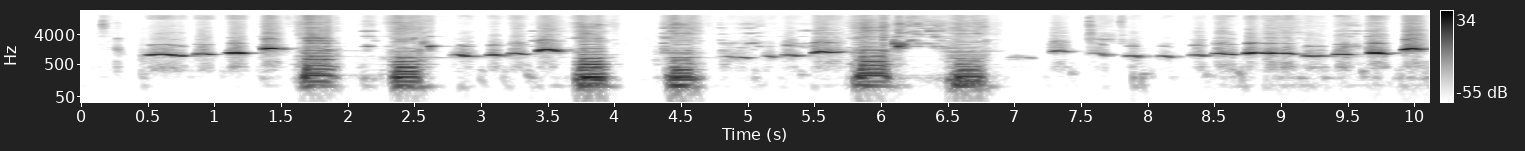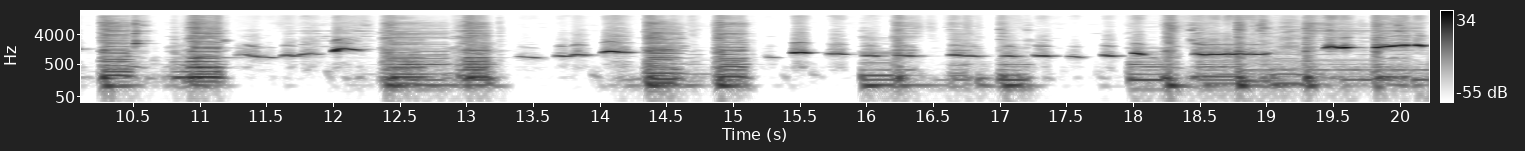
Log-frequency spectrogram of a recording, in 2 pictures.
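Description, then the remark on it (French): A person whistles a wavering melody for about twenty seconds, punctuated by repeated sharp percussive knocks, with no talking. “On va essayer de faire un sifflant.”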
